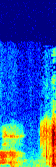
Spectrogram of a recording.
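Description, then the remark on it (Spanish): A single sneeze: a short breathy intake, a brief pause, then a sharp, loud burst of noisy air that trails off quickly. “Salud.”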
